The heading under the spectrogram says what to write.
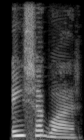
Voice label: "enxaguar", portugues

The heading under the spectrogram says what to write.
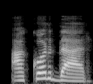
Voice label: "acordar", Portuguese

